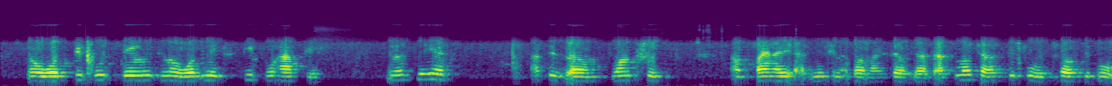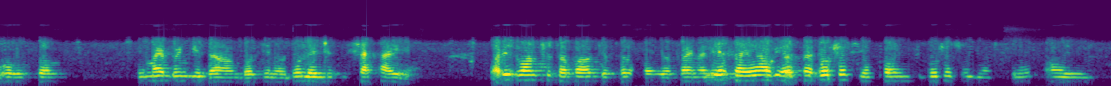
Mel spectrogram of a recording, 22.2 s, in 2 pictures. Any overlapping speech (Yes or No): Yes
